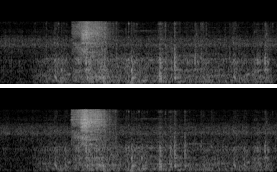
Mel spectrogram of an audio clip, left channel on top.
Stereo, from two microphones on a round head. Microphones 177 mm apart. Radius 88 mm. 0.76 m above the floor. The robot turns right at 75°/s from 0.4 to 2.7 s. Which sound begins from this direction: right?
A squeak, at 0.7 s.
